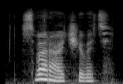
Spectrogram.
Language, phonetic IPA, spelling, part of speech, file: Russian, [svɐˈrat͡ɕɪvətʲ], сворачивать, verb, Ru-сворачивать.ogg
- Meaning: 1. to roll up 2. to curtail, to reduce, to cut down 3. to wind up, to bring to a close 4. to turn, to make a turn 5. to displace, to remove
